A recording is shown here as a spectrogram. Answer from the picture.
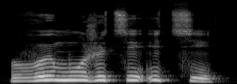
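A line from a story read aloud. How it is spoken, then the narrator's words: Wooden voice. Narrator (Russian): деревянным голосом произнес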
